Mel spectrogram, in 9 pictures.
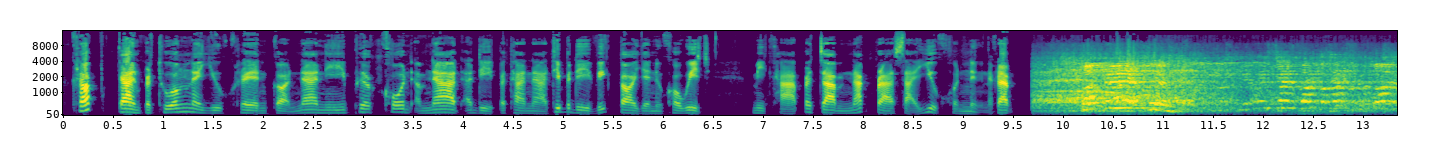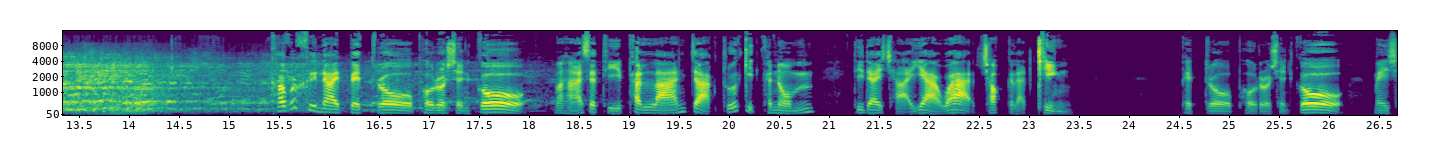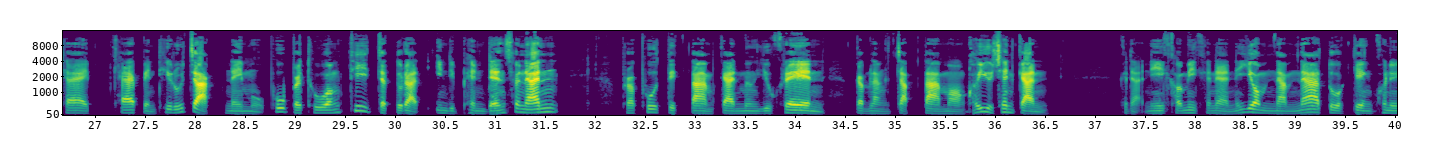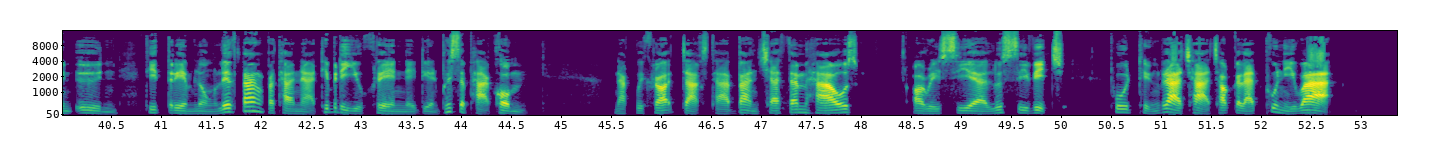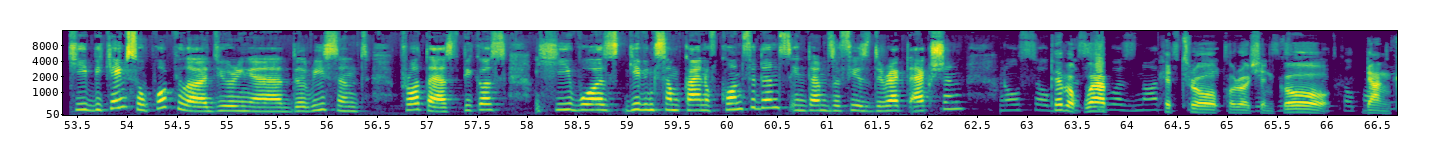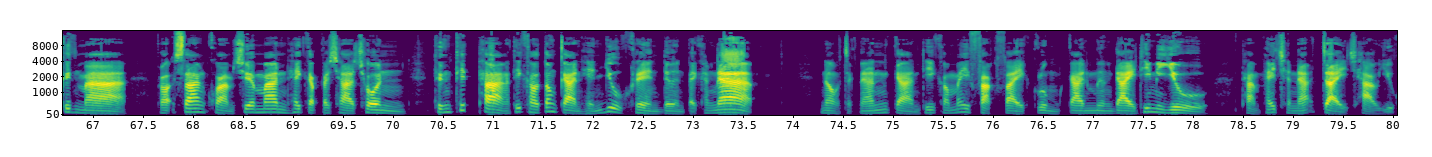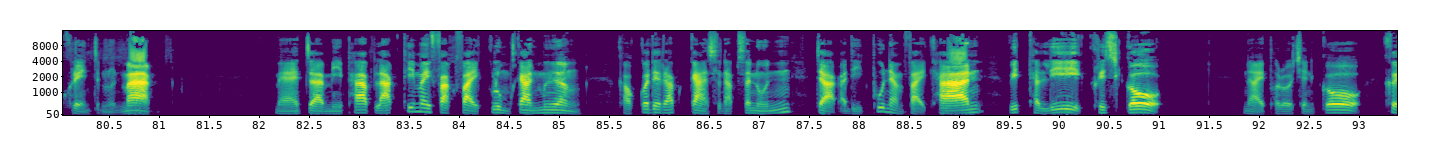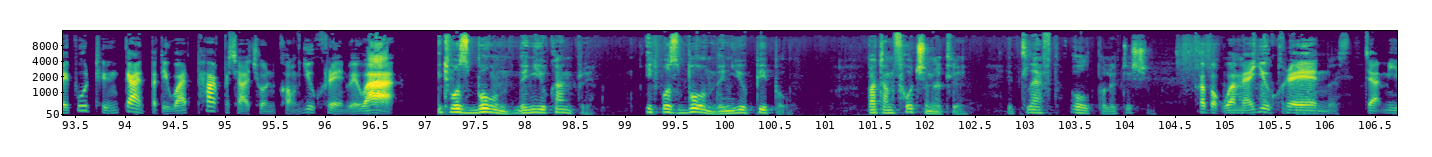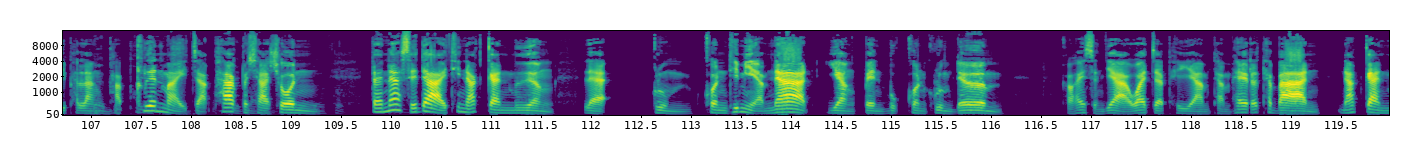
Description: โปรดติดตามรายละเอียดจากคลิปเรื่องนี้ในรายการข่าวสดสายตรงจากวีโอเอ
